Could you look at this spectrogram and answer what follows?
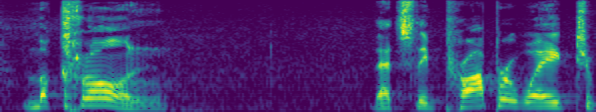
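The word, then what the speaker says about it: macaron: Uh Kevin Kevin uh he said that actually it's pronounced macron. That's the proper way to pronounce macaroon.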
